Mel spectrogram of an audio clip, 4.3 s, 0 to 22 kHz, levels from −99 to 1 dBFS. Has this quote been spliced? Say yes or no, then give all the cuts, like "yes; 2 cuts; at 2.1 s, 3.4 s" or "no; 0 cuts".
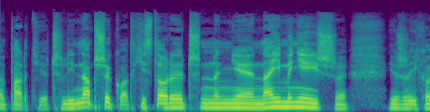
no; 0 cuts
